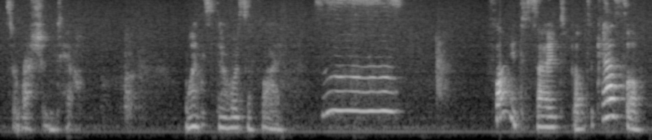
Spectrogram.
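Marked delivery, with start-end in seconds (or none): 3.2-4.1 buzzing fly. Acted.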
